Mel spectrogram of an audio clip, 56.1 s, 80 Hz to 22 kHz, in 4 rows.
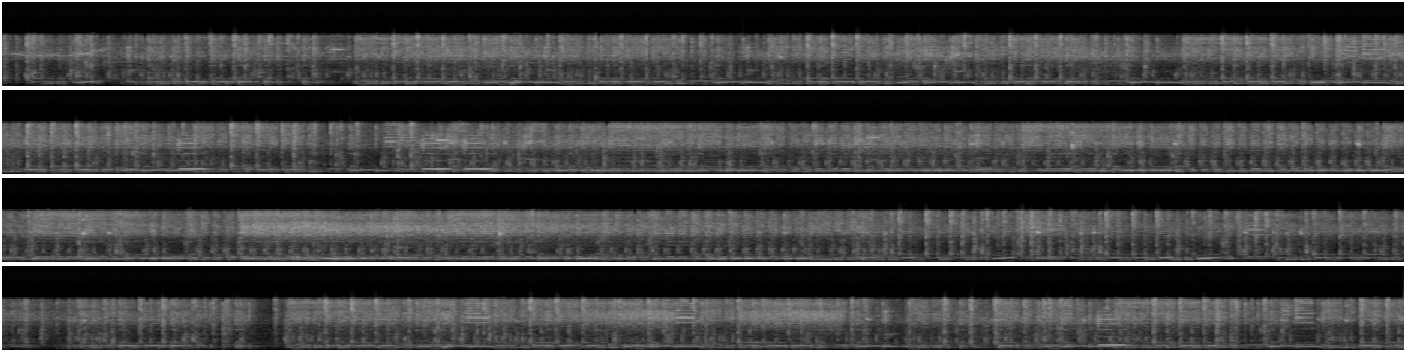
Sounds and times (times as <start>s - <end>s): Guitar: 0.0s - 56.0s.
